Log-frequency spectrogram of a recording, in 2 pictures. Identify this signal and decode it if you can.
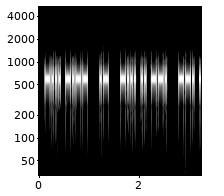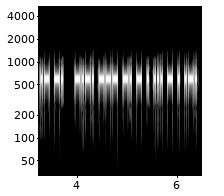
Morse code, heard as a keyed tone, about 34 wpm, 600 Hz. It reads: BY A BIG GUN CONTESTER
